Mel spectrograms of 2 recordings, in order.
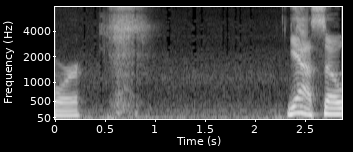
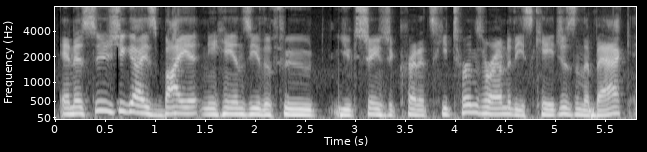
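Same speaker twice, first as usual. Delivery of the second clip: normal talking voice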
